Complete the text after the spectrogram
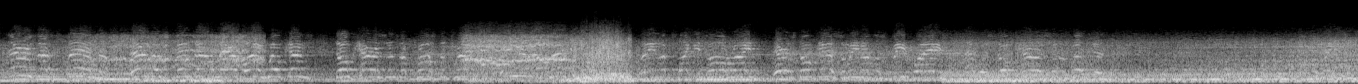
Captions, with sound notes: There's a spin. There's a spin down there by Wilkins. Bill Carrison is across the track. (tires squealing) (car crashing) But he looks like he's all right. There is no gasoline on the speedway. And there's no Carrison or Wilkins. (cars revving)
